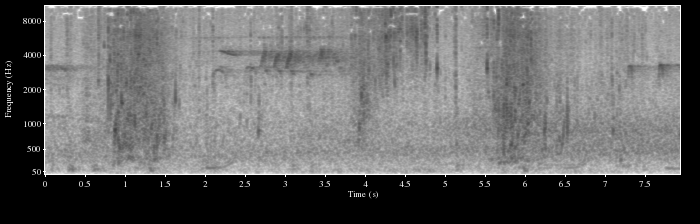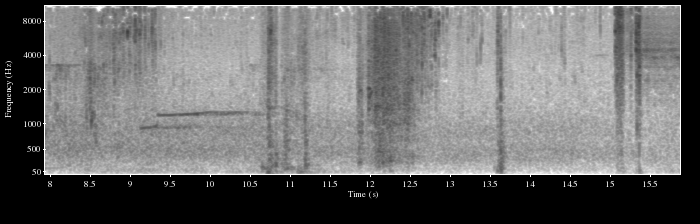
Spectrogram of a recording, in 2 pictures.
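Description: A canoe drifting on calm water in a beer commercial: gentle lapping and trickling continue throughout, broken by a few louder splashing surges as the water is stirred. No one speaks.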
